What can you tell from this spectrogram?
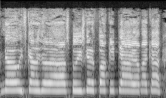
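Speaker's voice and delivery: very high, frantic plea; hammed-up panicked wail; mock hysterical pleading. Wife begging the task force, mock hysterical.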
